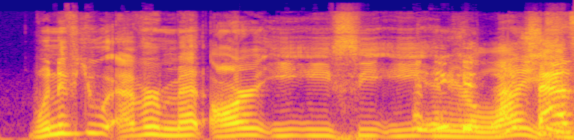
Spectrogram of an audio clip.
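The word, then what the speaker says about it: Rhys: I kind of hate when uh cuz the character this character's name is Rise, but it's spelled RH YS. I kind of hate that that's that's pronounced Ree.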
